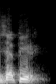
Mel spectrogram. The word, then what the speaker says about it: Zabir: Kemudian saya nikah sama Abdurrahman bin Zabir di hadis ini bukan bacanya bukan Zubair tapi Zabir.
